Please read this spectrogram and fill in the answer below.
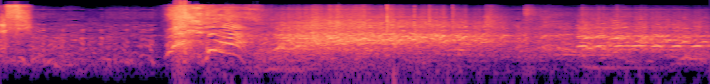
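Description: A single loud, explosive burst with a brief voiced 'choo' sweep, followed by background rustle and room noise: one adult sneeze.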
